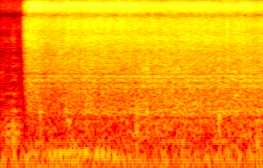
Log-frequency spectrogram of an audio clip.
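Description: A paste of ground mustard, poppy seed and cumin hits hot fish oil for a hilsa curry, bursting into a loud, steady sizzling hiss that holds close and even after a brief silent start.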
